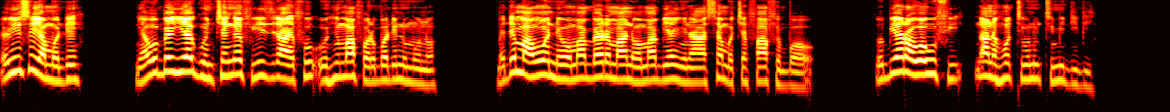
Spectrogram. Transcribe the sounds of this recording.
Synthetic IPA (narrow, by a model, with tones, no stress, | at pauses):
e˨ɲi˦n̩˦sʊ˦jɛ˨mʊ̃˨dɪ˦ | nɪ̃˨a˨wʊ˦bɛ˦ji˦æ˦ɡũ˨ɲ̩˨t͡ɕʰɛ̃˦næ˦fi˨i˦s̬ɾa˨lfʊ˦ʔo˨ɦĩ˦mã˦fɔ˨ɾɪ˨bɔ˦dɪ˦nʊ̃˦mʊ̃˦nʊ̃˦ | mɪ̃˨dɪ˦mã˨wʊ̃˦nɪ̃˨wʊ˨mã˦bɛ˦ɾɪ˦mã˨˦nɪ̃˨wʊ˨mã˦bɪ˦æ˦ɲĩ˨nãː˨˦sɛ˦mʊ̃˨t͡ɕʰɛ˦fa˦fɪ˨bɔ̰˨w̰ | o˨bi˦a˦ɾa˦˨wɔ˦wʊ˦fi˨nã˦nɪ̃˨ɦʊ̃˦tʰɪ˦wʊ̃˦tʰũ˨mĩ˦di˨bi˨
